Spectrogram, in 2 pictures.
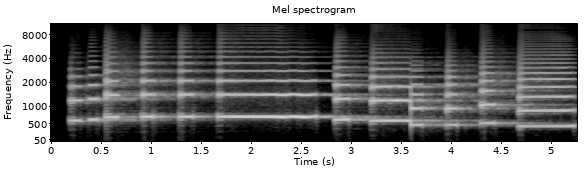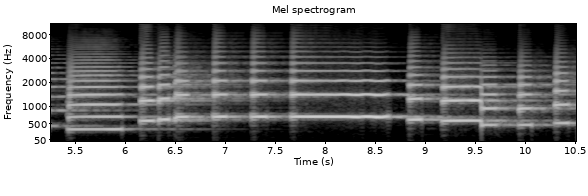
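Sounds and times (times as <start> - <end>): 
B-flat trumpet sound on a digital wind instrument: 0.2 - 10.5.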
